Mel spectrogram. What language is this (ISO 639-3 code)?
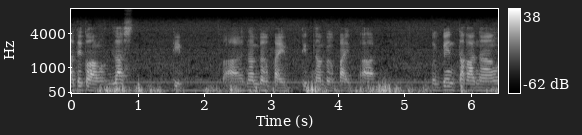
fil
